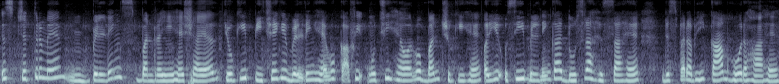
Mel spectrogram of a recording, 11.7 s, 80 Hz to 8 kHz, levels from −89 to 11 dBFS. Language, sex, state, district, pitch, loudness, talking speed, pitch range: Hindi, female, Uttar Pradesh, Jyotiba Phule Nagar, 225 Hz, -14 LUFS, 185 wpm, 210-275 Hz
